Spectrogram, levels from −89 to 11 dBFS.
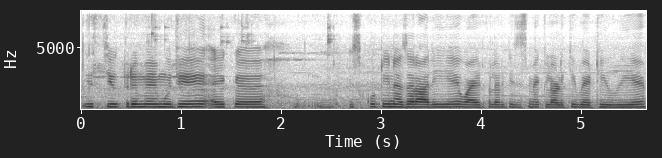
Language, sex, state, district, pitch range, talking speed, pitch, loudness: Hindi, female, Himachal Pradesh, Shimla, 200-220 Hz, 190 wpm, 210 Hz, -16 LUFS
